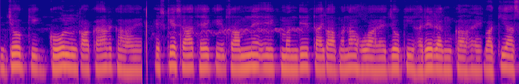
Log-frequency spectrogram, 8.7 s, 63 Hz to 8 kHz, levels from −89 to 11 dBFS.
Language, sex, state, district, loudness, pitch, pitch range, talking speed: Hindi, male, Jharkhand, Sahebganj, -30 LUFS, 160 Hz, 150-165 Hz, 185 wpm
